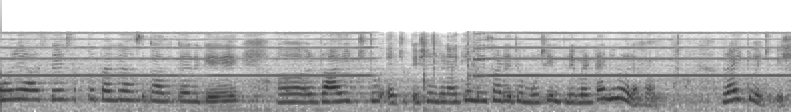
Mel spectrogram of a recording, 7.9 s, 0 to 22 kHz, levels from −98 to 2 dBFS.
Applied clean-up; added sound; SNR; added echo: none; Bowed string instrument; 10 dB; reverberation time 2.1 s.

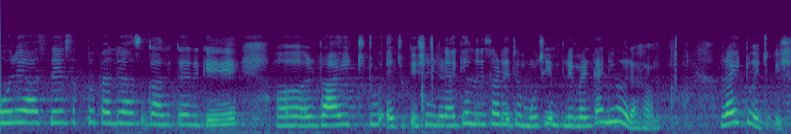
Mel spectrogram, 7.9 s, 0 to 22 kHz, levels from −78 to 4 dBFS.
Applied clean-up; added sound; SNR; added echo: none; none; none; none.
